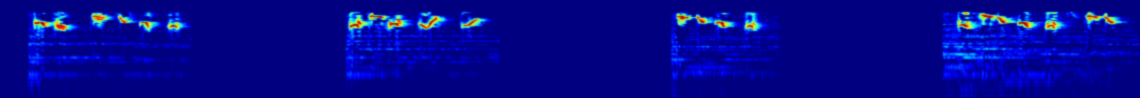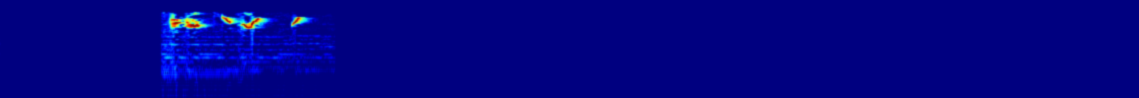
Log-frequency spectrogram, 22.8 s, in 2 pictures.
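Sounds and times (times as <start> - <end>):
bird song: 0.3 - 2.0, 3.5 - 5.0, 6.7 - 7.8, 9.4 - 11.4, 13.0 - 14.8.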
